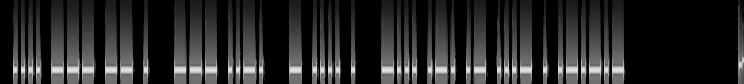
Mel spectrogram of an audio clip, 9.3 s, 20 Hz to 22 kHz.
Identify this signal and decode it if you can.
Morse code, heard as a keyed tone, about 25 wpm, 700 Hz. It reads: HOME OF THE BRAVE.
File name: practice / 25wpm / Sentences with 9-Word Phrases - 25wpm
